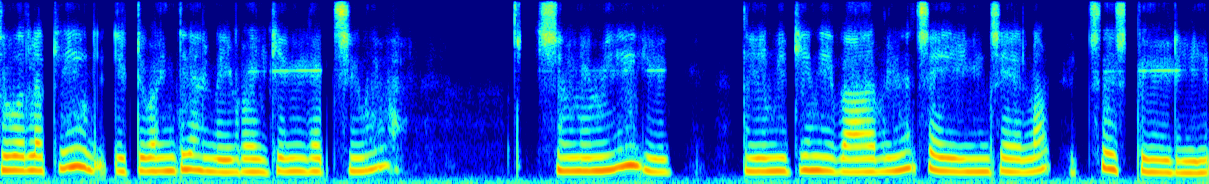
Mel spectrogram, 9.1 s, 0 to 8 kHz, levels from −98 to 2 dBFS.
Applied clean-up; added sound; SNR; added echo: neural diffusion model UNIVERSE++.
